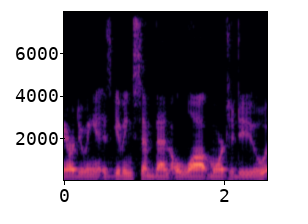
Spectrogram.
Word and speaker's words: Sembene: deceased family and S sben comes in I've been I've been pronouncing his name wrong it's s Ben I've been pronouncing his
